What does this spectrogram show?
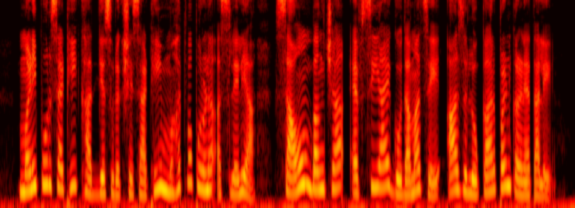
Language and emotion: Marathi, neutral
